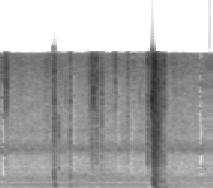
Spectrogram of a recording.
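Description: Honeybees around hives at an apiary, heard as a faint, thin buzzing with a few brief louder passes as individual bees fly close, the strongest near the end.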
